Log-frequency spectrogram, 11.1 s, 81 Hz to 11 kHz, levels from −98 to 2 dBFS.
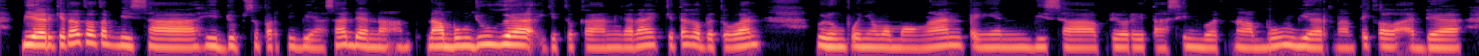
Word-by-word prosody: biar 225 Hz, -2 st, +9 dB
kita 245 Hz, +3 st, +6 dB
tetap 250 Hz, -4 st, +3 dB
bisa 185 Hz, -3 st, +1 dB
hidup 200 Hz, -2 st, -2 dB
seperti 185 Hz, -1 st, -7 dB
biasa 180 Hz, +3 st, -3 dB
dan 200 Hz, -3 st, +1 dB
na -, -, -4 dB, 0.3 s
nabung 200 Hz, +1 st, +4 dB
juga, 230 Hz, +1 st, +7 dB
gitu 180 Hz, +1 st, -11 dB
kan. 180 Hz, 0 st, -4 dB
Karena 200 Hz, +4 st, 0 dB
kita 215 Hz, +1 st, -4 dB
kebetulan 195 Hz, +2 st, 0 dB, 0.4 s
belum 195 Hz, -3 st, +3 dB
punya 185 Hz, 0 st, -2 dB
momongan, 180 Hz, +4 st, -2 dB
pengen 180 Hz, 0 st, -5 dB
bisa 175 Hz, -1 st, -3 dB
prioritasin 180 Hz, 0 st, -5 dB
buat 175 Hz, -1 st, -5 dB
nabung, 185 Hz, +5 st, -2 dB
biar 180 Hz, -2 st, 0 dB
nanti 175 Hz, +2 st, -9 dB
kalo 190 Hz, -2 st, 0 dB
ada, 175 Hz, 0 st, 0 dB
185 Hz, 150 wpm, -23 LUFS, 180-205 Hz, 0.4 s, biar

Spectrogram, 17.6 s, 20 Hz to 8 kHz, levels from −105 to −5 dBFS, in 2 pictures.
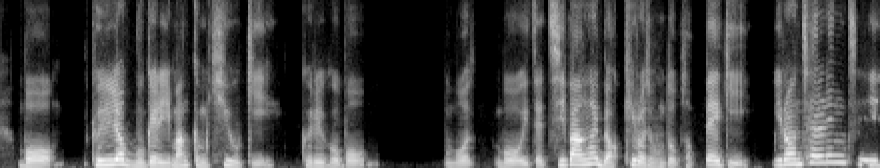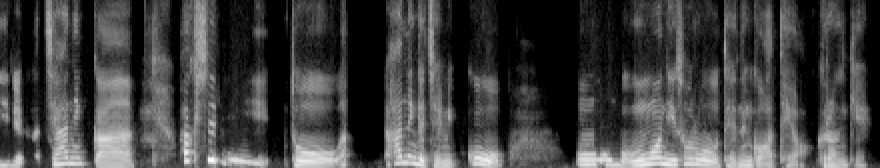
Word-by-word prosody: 뭐 150 Hz, -5 st, +2 dB, 0.4 s
근력 225 Hz, +1 st, +7 dB
무게를 170 Hz, 0 st, +1 dB
이만큼 170 Hz, +3 st, 0 dB
키우기 185 Hz, -, -5 dB, 0.2 s
그리고 165 Hz, -4 st, -4 dB
뭐 140 Hz, -2 st, -5 dB, 0.8 s
뭐 145 Hz, -1 st, -6 dB, 0.2 s
뭐 145 Hz, -4 st, -2 dB
이제 140 Hz, 0 st, -5 dB
지방을 235 Hz, -, +5 dB
몇 165 Hz, -6 st, 0 dB
킬로 200 Hz, -5 st, +2 dB
정도 160 Hz, -2 st, -6 dB
더 -, -, -14 dB
빼기 195 Hz, -6 st, 0 dB, 0.2 s
이런 240 Hz, +4 st, +4 dB
챌린지를 250 Hz, -, -1 dB
같이하니까 245 Hz, -, -2 dB, 0.4 s
확실히 405 Hz, -7 st, +2 dB, 0.2 s
더 190 Hz, -7 st, +2 dB
하 215 Hz, -, -9 dB, 0.4 s
하는 300 Hz, 0 st, -3 dB
게 225 Hz, -6 st, +3 dB
재밌고 185 Hz, +7 st, -1 dB, 0.7 s
어 230 Hz, 0 st, +1 dB, 0.2 s
뭐 185 Hz, -2 st, -3 dB
응원이 250 Hz, 0 st, +4 dB
서로 225 Hz, -7 st, 0 dB
되는 180 Hz, +1 st, -6 dB
것 140 Hz, -5 st, -6 dB
같아요 -, -, -11 dB, 0.2 s
그런 175 Hz, +2 st, -7 dB
게. 190 Hz, -2 st, -18 dB
195 Hz, 235 characters per minute, -20 LUFS, 165-245 Hz, 0.8 s, 근력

